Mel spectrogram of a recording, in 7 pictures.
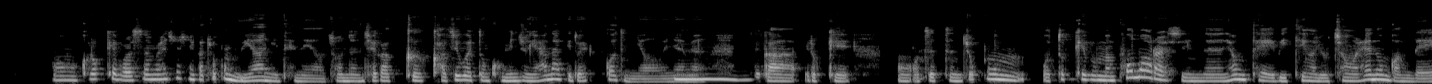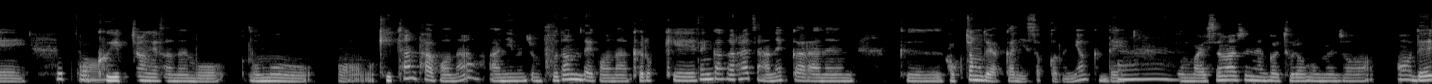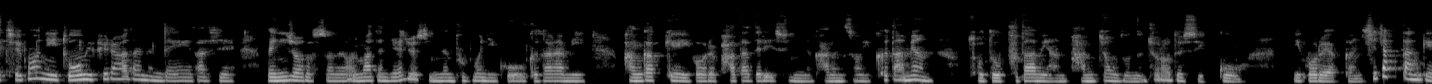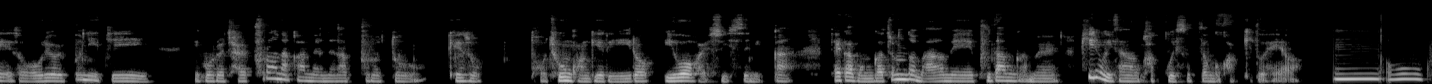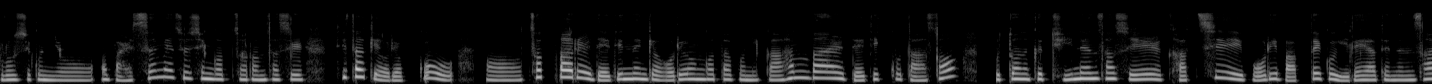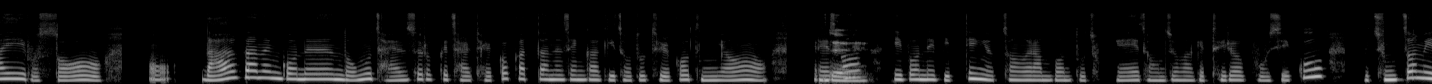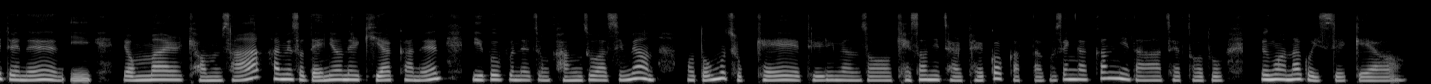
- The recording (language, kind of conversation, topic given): Korean, advice, 멘토에게 부담을 주지 않으면서 효과적으로 도움을 요청하려면 어떻게 해야 하나요?
- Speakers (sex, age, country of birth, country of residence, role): female, 25-29, South Korea, Malta, advisor; female, 40-44, South Korea, United States, user
- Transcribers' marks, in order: other background noise; tapping; in English: "formal할"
